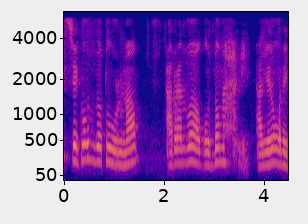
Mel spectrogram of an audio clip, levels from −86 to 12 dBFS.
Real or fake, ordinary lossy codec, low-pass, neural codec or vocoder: fake; MP3, 32 kbps; 5.4 kHz; autoencoder, 22.05 kHz, a latent of 192 numbers a frame, VITS, trained on one speaker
